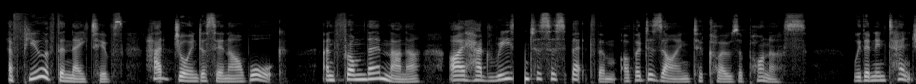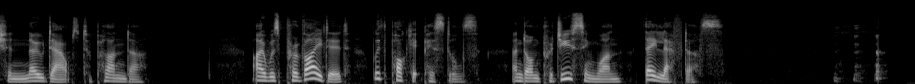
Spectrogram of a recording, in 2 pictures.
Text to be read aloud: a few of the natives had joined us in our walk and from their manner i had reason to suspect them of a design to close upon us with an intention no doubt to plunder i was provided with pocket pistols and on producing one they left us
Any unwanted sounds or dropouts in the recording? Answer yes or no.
yes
